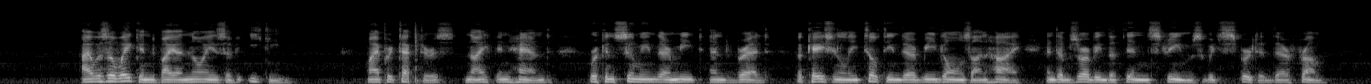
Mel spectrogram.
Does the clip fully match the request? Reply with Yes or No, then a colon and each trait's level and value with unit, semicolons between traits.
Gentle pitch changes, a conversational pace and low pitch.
Yes: narrow, 2.0 semitones; average, 145 wpm; low, 110 Hz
